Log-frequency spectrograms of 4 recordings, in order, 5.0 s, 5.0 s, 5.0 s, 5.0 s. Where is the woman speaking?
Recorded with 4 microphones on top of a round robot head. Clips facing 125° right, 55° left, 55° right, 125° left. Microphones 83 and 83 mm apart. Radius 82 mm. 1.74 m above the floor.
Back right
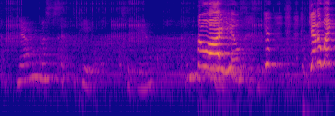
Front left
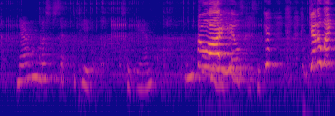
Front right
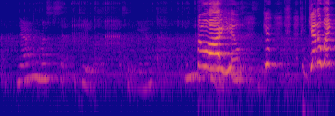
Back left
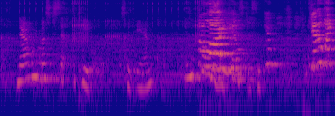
115° left, 1.7 m.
